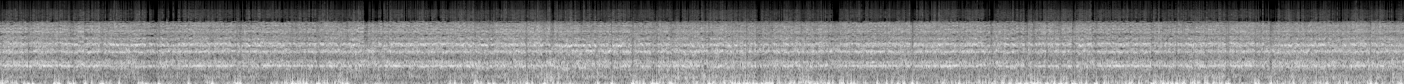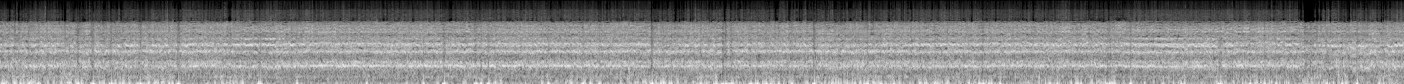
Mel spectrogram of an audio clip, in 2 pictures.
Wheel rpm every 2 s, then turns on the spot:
230, 230, 230, 230, 230, 230, 230, 230, 230, 230, 230, 220, 230, 220.
none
